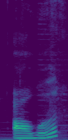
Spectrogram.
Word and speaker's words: hour: H sound we don't hear. We say the word from O.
